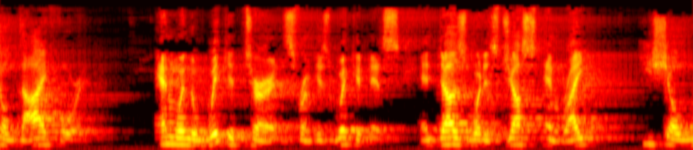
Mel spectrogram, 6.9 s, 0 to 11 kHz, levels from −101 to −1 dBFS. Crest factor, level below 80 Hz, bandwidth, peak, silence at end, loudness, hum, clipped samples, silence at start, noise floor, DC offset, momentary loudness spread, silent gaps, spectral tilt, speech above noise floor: 22 dB; -82 dBFS; 9.6 kHz; -10 dBFS; 0 s; -31 LUFS; none; under 0.1%; 0 s; -71 dBFS; under 0.1%; 15 LU; none; -2.5 dB/octave; 39 dB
